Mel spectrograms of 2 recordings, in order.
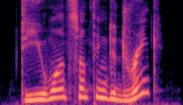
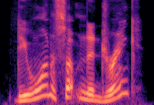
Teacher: Do you becomes D'ya Want to becomes Wanna Sounds connect and shrink.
